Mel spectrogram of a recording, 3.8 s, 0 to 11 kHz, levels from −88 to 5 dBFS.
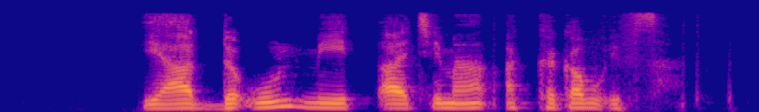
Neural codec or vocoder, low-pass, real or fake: codec, 16 kHz, 0.5 kbps, X-Codec, WavLM features, trained on Multilingual LibriSpeech; 7.2 kHz; fake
